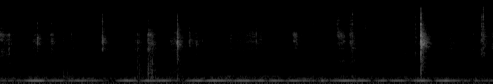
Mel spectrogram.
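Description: Faint, scattered clicks and scratches of a small lip liner package being handled and worked open by hand.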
